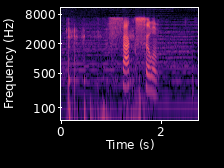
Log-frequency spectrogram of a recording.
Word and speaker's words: facsimile: I need to learn how to pronounce that word. Give me a second. Facsimile. Facsimile. Facsimile.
